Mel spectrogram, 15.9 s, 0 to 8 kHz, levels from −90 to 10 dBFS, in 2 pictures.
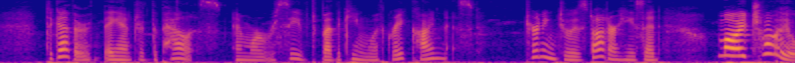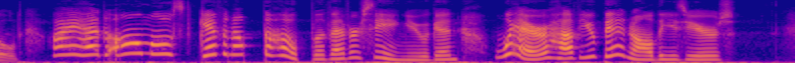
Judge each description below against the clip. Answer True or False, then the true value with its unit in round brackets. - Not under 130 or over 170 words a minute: True (155 wpm)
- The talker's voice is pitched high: True (230 Hz)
